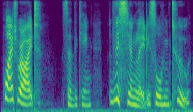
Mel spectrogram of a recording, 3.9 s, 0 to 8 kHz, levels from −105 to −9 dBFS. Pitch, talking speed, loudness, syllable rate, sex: 235 Hz, 170 wpm, -19 LUFS, 4.2 syllables/s, female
